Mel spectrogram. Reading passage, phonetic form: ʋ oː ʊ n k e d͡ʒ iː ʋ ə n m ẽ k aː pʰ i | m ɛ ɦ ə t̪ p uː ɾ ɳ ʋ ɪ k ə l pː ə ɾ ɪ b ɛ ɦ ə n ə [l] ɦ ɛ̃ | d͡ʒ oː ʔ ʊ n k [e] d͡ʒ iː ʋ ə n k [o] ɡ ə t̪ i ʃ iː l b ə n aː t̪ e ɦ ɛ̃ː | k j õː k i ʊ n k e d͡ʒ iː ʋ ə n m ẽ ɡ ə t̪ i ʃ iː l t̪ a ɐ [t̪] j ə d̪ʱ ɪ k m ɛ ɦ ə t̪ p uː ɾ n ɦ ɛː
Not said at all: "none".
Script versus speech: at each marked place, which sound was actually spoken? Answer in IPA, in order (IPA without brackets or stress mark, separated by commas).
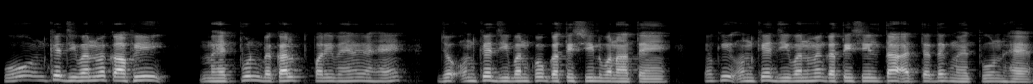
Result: none, e, o, t̪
